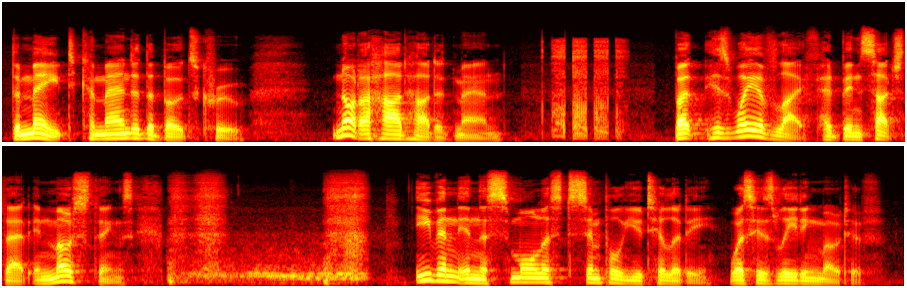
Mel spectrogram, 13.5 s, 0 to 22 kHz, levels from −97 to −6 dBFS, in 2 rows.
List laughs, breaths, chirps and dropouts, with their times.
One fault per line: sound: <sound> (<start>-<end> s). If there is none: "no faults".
sound: sniff (4.0-4.7 s)
sound: sniff (8.0-9.6 s)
